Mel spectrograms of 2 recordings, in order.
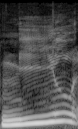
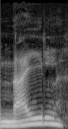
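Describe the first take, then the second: First: The name is said with an English pronunciation. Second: The name is said with a Norwegian pronunciation.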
